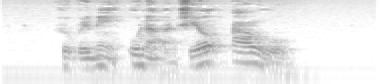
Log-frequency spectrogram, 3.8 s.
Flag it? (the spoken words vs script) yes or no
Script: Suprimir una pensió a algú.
no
